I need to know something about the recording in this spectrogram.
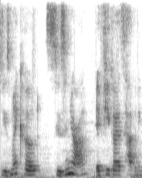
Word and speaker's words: Susan Yara: I'm at Susan Yara. Susan Yara. I'm trying to embrace who I used to be, my original form. It's Susan Yara. Okay, that's how you pronounce it.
